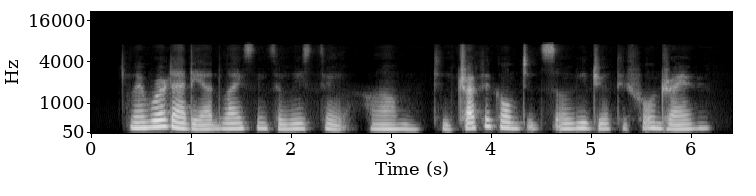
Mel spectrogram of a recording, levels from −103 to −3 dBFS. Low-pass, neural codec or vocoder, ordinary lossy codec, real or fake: 7.2 kHz; codec, 16 kHz, 0.3 kbps, FocalCodec; none; fake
